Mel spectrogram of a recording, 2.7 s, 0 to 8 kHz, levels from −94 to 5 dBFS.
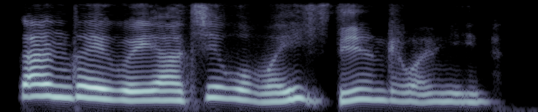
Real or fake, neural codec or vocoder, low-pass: fake; codec, 16 kHz in and 24 kHz out, 0.4 kbps, LongCat-Audio-Codec, four codebook decoder; 7.2 kHz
